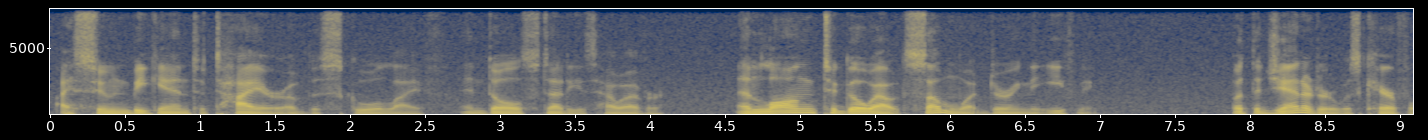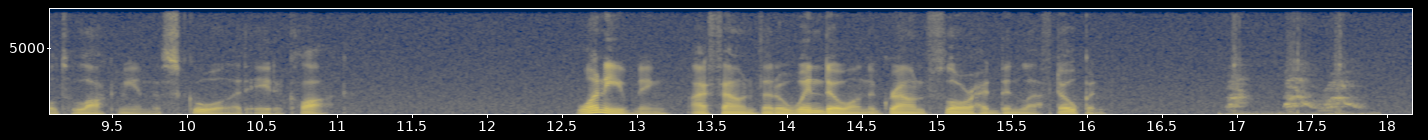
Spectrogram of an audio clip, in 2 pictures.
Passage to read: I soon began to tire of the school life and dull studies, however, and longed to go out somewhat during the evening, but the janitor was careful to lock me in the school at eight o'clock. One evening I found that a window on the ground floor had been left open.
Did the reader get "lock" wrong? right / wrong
right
